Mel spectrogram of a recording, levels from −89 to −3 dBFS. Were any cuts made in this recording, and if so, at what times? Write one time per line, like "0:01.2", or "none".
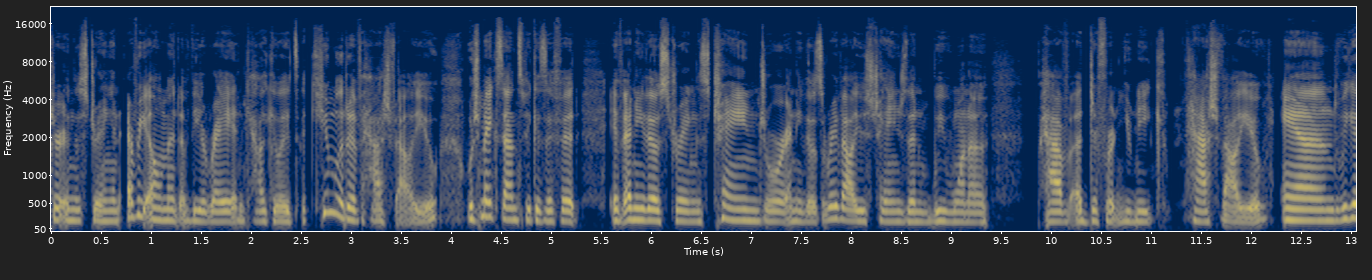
0:12.1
